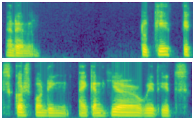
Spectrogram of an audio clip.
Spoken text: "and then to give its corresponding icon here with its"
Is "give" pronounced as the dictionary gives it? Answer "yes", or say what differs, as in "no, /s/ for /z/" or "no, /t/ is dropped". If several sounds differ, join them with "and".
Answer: no, /p/ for /v/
